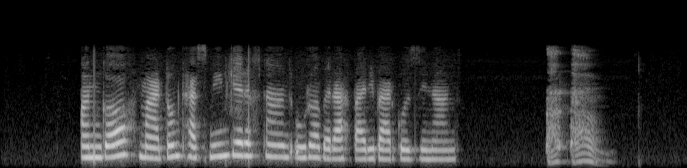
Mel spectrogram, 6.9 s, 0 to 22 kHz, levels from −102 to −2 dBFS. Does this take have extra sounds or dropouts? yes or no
yes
